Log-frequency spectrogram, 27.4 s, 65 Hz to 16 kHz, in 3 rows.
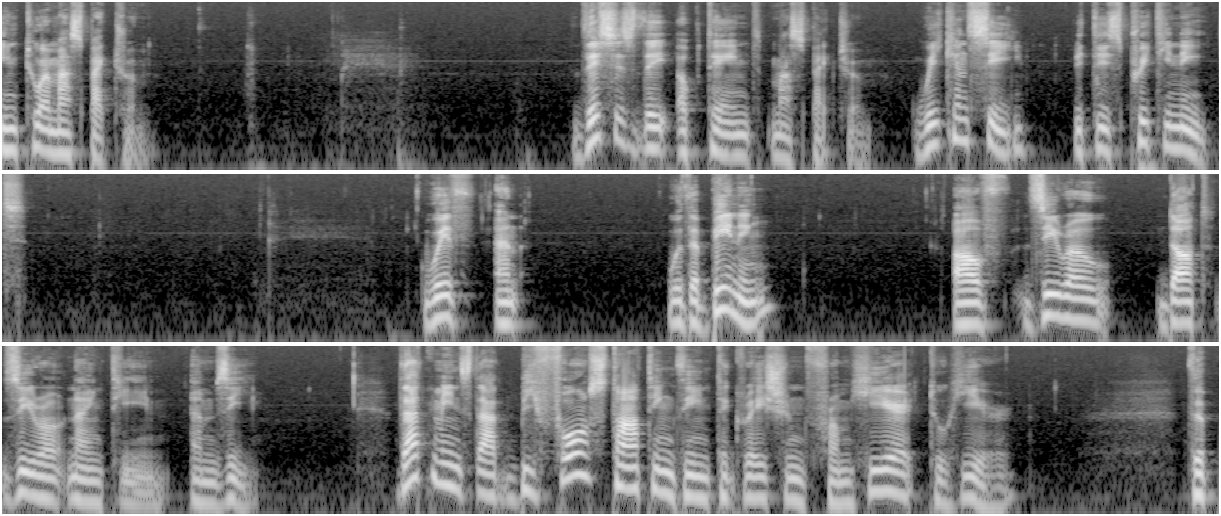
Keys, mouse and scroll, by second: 5.2 shift+click, 7.0 shift+click.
